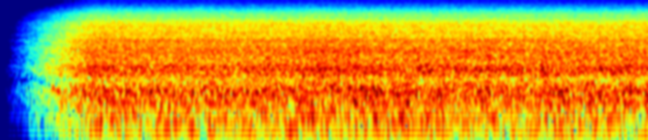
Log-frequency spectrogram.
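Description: Steady rushing roar of a large waterfall, the Ekom-Nkam falls, fading in over the first second.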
